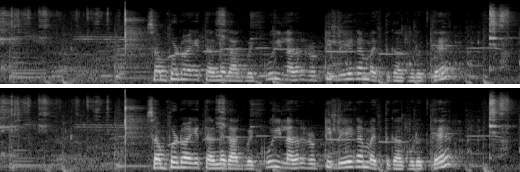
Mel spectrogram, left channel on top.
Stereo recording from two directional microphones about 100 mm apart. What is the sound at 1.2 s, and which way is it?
Music, 15° right (ahead or behind).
